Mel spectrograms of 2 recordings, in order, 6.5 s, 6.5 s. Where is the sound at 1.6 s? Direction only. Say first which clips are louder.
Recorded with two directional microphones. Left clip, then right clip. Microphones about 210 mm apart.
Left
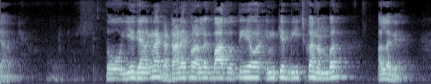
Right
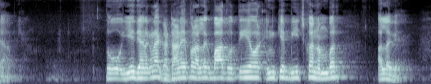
Right 6 dB; 45° right (ahead or behind).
